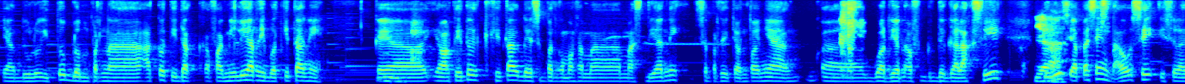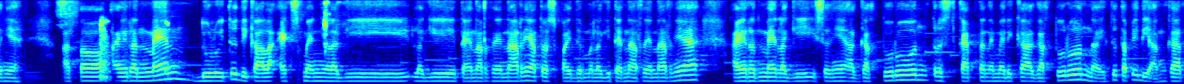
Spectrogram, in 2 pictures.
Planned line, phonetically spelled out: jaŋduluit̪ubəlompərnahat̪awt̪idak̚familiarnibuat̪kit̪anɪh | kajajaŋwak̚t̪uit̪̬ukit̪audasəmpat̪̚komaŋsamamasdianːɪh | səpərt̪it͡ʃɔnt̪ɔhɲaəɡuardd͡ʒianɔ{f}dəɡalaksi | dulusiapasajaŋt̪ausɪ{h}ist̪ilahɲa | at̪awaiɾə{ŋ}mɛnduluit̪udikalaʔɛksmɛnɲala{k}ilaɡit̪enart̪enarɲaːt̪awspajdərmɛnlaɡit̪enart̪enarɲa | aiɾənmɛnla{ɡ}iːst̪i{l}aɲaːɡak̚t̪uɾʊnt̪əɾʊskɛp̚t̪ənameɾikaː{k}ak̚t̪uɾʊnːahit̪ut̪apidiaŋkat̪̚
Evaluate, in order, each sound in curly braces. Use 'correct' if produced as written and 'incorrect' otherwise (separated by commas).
correct, correct, incorrect, incorrect, correct, correct, incorrect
